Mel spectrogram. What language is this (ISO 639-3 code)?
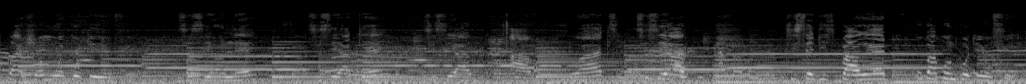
fra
